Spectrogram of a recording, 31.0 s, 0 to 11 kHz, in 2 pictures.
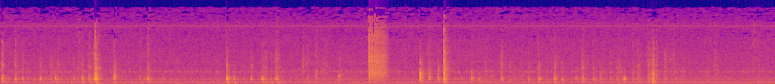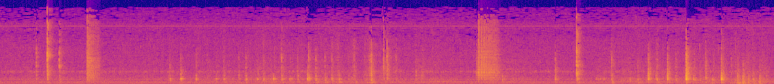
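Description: Hex screwdriver undoing small screws from a Bang & Olufsen Beosound 3000's surround, with scattered light clicks and ticks of metal on metal and plastic. Two short scraping rasps come about 7 seconds in and about 25 seconds in.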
